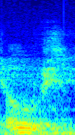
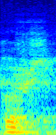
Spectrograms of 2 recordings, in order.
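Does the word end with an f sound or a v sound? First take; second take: v sound; f sound. First: The word ends with a v sound. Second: The word ends with an f sound. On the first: The speaker calls it right. "I think the proper pronunciation is hooves" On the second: The speaker calls it wrong. "We often think of it as hoofs"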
